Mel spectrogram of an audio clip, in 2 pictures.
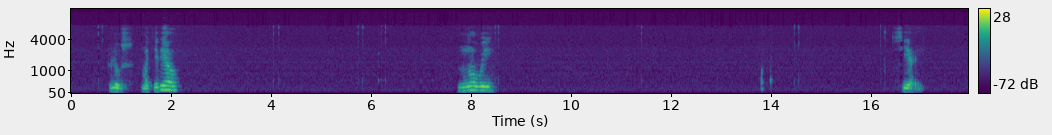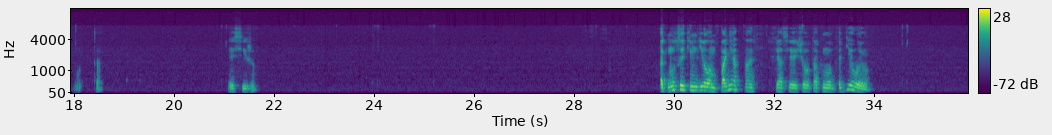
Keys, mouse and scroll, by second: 0.7 click, 4.2 click, 6.3 click, 21.0 click, 21.8-22.6 scroll down 2, 22.6 middle click, 23.4 shift+middle click, 25.3 click, 27.7 click, 27.8 shift+middle click, 28.4 middle click, 30.1 click, 31.4 middle click, 32.4 click.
